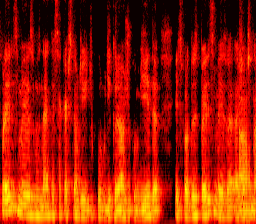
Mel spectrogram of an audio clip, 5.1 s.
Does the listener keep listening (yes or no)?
yes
